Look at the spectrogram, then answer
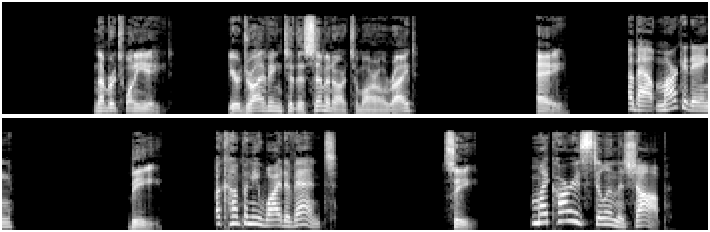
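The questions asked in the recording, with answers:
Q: You're driving to the seminar tomorrow, right?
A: C: My car is still in the shop.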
